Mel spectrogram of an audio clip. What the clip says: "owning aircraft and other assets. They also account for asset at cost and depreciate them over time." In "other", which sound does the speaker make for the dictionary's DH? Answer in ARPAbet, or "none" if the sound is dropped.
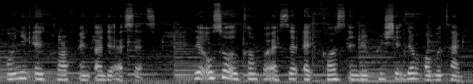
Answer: none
